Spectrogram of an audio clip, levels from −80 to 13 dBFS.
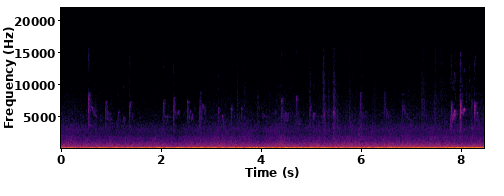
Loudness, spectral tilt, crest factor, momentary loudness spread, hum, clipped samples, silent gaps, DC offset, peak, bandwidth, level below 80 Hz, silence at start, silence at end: -26 LUFS; -7.5 dB/octave; 12 dB; 6 LU; none; under 0.1%; none; under 0.1%; -6 dBFS; 2 kHz; -18 dBFS; 0 s; 0 s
